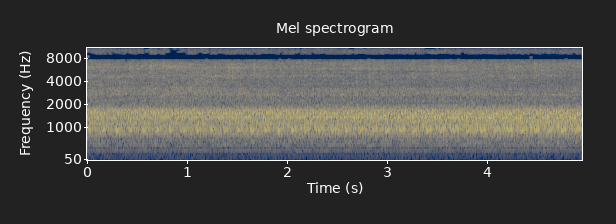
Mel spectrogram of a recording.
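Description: HO scale model train running on the layout, with a Union Pacific locomotive model rolling past freight cars: a steady, unchanging running sound carrying a few steady tones.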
